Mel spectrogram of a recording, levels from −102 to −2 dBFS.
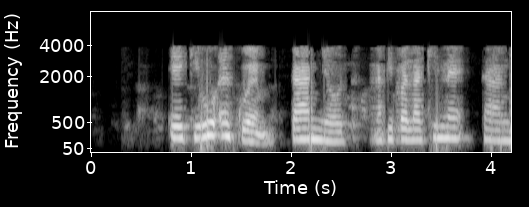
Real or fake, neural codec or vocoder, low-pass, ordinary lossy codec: fake; vocoder, 44.1 kHz, 80 mel bands, Vocos; 7.2 kHz; AAC, 16 kbps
